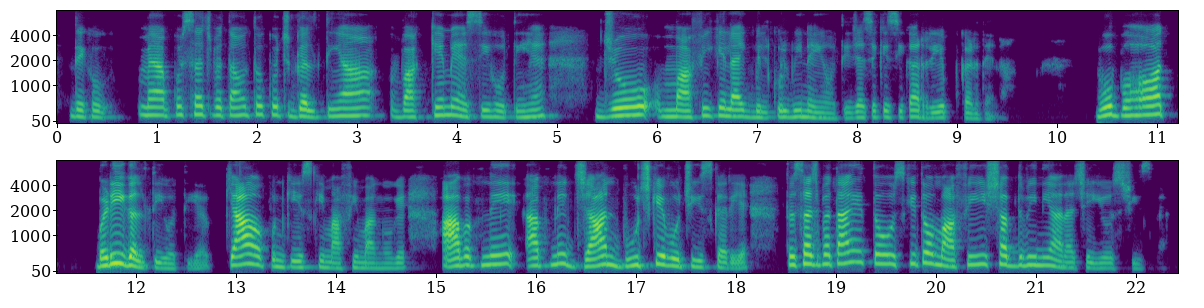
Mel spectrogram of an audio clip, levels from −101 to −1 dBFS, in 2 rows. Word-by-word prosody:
देखो, 170 -2 -6 0.4
मैं 215 -1 -1
आपको 215 +1 -1
सच 225 +1 -3
बताऊँ 210 0 -4
तो 230 - -1
कुछ 220 -2 -5
गलतियाँ 185 +2 -1 0.5
वाक़ई 170 +4 -2
में 220 0 -3
ऐसी 175 -1 -6
होती 160 -1 -8
हैं, 180 +4 -6 0.5
जो 205 +7 +2
माफ़ी 175 +2 -1
के 205 - -1
लायक 175 -3 0
बिल्कुल 160 +1 -7
भी 170 +2 -5
नहीं 155 -4 -6
होती, 135 +1 -15
जैसे 155 +1 -8
किसी 160 0 -10
का 175 +2 -4
रेप 150 +1 -8
कर 140 -2 -10
देना। 60 - -24 1.0
वो 225 +2 +6
बहुत 225 +4 +3 0.5
बड़ी 250 +7 +7
गलती 185 -9 +2
होती 130 - -14
है। 70 +1 -16 0.2
क्या 220 0 +9
आप 240 -5 +5
उनकी 165 -2 -6
इसकी 160 +1 -8
माफी 140 0 -7
माँगोगे? 135 0 -10 0.4
आप 200 +3 +7
अपने 220 +3 -1 0.3
आपने 205 +5 0 0.2
जान-बूझ 195 +1 +3
के 240 - +5
वो 200 -4 +1
चीज़ 170 -1 -7
करी 145 - -7
है 70 - -9 0.4
तो 225 - +3
सच 240 +1 +5
बताएँ, 260 +5 +3
तो 255 -4 -1
उसकी 255 +2 -5
तो 265 +2 +1
माफ़ी 230 +3 +1
शब्द 230 -5 +1
भी 220 +1 -1
नहीं 210 0 -3
आना 160 -6 -4
चाहिए 140 -1 -11
उस 135 0 -13
चीज़ 125 -2 -17
में। - - -34
185 Hz, 170 wpm, -23 LUFS, 160-220 Hz, 1.0 s, क्या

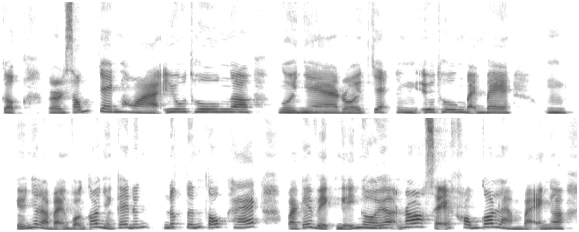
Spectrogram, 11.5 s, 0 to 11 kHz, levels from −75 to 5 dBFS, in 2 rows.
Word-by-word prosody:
cực, - - 0 0.3
rồi 190 -1 +1
sống 240 +9 0
chan 260 -4 +1
hòa, 215 -5 +3
yêu 255 +1 -2
thương, 255 -1 -1
ơ, 240 -2 +4 0.3
người 210 -2 0
nhà 195 -2 +3
rồi 175 -2 -1
cha 235 -2 0
ừm, 215 -2 -5
yêu 240 +4 -1
thương 235 -1 -2
bạn 195 0 -1
bè. 190 -1 +2 0.4
Ừm, 200 -2 -2 0.3
kiểu 205 -1 -1
như 280 +6 -2
là, - - +3
bạn 190 - +2
vẫn 185 - -2
có 310 - -2
những 255 - -3
cái 285 +6 -1
đứng 295 +5 -5 0.2
đức 325 +5 -2
tính 290 +2 -3
tốt 300 +1 +1
khác, 290 +6 +1 0.3
và - - +4
cái 295 +3 -2
việc 230 - +2
nghỉ 205 - 0
ngơi 265 -2 +1
á, 280 - +3
nó 340 +4 +6
sẽ 360 - +4
không 275 -3 -1
có 335 +1 +6
làm 210 - -2
bạn, 180 +3 +1
à, 205 0 +2
245 Hz, 230 wpm, -25 LUFS, 200-285 Hz, 0.4 s, nó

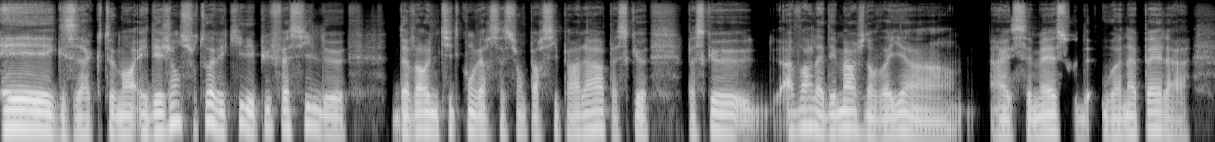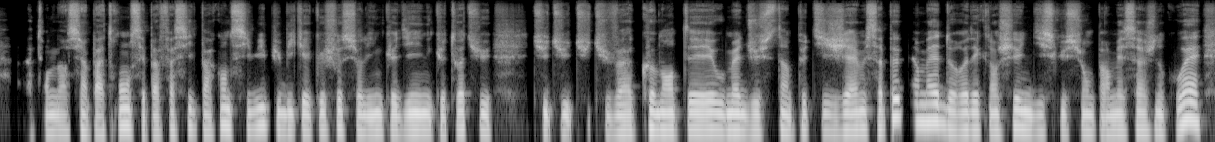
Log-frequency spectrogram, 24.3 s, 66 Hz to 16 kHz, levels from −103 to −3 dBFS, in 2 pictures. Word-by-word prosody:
Exactement, 95 -5 +5
et 95 - +1
des 100 +3 +4
gens, 145 +8 +2
surtout, 140 +1 0
avec 110 -8 +3
qui 140 - -4
il 125 - +1
est 105 - +3
plus 120 - -4
facile 115 +2 0
de 90 -4 0 0.5
d'avoir 105 +1 +2
une 100 -2 +2
petite 105 0 -1
conversation 95 -2 -1
par-ci, 90 +2 -2
par-là 100 +5 +1
parce 85 -6 -3
que 90 -4 -1 0.4
parce 90 -2 +1
que, 100 -7 +1 0.3
avoir 120 +5 0
la 100 -5 +2
démarche 100 +1 +2
d'envoyer 85 +3 +1
un 75 -5 -1 0.4
un 80 +2 -2
SMS 90 +5 +2
ou 80 - -11
d 80 - -5
ou 85 -3 -3
un 85 +2 0
appel 105 +2 +1
à 75 -3 -5 0.5
à - - -16
ton 95 0 -3
ancien 95 +1 0
patron, 95 +7 -1
c'est - - 0
pas 90 - -3
facile. 105 +5 -3
Par 95 -2 -5
contre, 125 0 0
si 105 - +1
lui 125 +2 -1
publie 105 -3 -4
quelque 100 0 -3
chose 110 +3 -3
sur 100 -1 -1
LinkedIn, 100 +1 0
que 85 - -3
toi, 105 +5 -2
tu 100 -3 -4 0.4
tu - - -3
tu - - -4
tu - - -7
tu - - -7
vas 95 +1 -1
commenter 105 +1 +1
ou 100 -1 +1
mettre 100 -1 +2
juste 100 0 -2
un 100 -2 0
petit 100 +1 -5
j'aime, 100 +3 +2
ça 110 0 0
peut 175 +5 +2
permettre 145 0 +2
de 115 - -1
redéclencher 105 0 0
une 110 -2 +2
discussion 95 0 -2
par 90 -2 -4
message. 100 +1 -1
Donc 95 -3 -6
ouais, 150 +3 +3
100 Hz, 190 wpm, -24 LUFS, 90-105 Hz, 0.5 s, Exactement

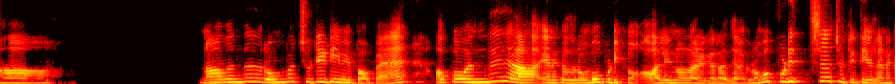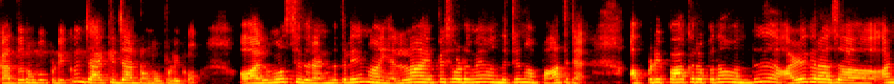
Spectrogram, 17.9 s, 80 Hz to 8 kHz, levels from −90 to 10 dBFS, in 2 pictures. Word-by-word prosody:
ஆ. 230 - -4 2.0
நான் 285 +2 +4
வந்து 305 +3 +1 0.2
ரொம்ப 295 +4 +1
சுட்டி 330 0 0
டிவி 295 -3 0
பார்ப்பேன். 215 +2 -1 0.4
அப்போ 290 +2 -1
வந்து, 300 +3 +3 0.2
அ 270 - +11 0.2
எனக்கு 260 0 -3
அது 245 - -1
ரொம்ப 280 +5 +4
பிடிக்கும். 280 0 -4
All 230 +2 +1
in 245 0 -3
all 240 -1 -2
Azhaguraja. 225 -1 -4
எனக்கு 230 +2 -7
ரொம்ப 355 +9 +2
பிடிச்ச 355 0 -1 0.2
சுட்டி 300 -3 -4
டிவியில 265 -4 -3
எனக்கு 235 -1 -4
அது 245 +4 -4
ரொம்ப 255 -1 -4
பிடிக்கும். 255 +8 -6
ஜாக்கி 250 +2 +1
சான் 245 -2 0
ரொம்ப 215 -1 -7
பிடிக்கும். 210 -2 -7 0.6
அல்மோஸ்ட் 295 +6 0
இது 260 -2 +1
2திலியும் 275 +8 -2
நான் 260 -5 0
எல்லா 275 +6 +2
எபிசோடுமே 300 +1 0
வந்துட்டு 280 0 -1
நான் 275 -1 -3
பாத்துட்டேன். 265 +4 -1 0.5
அப்படி 290 +6 -1
பாக்கறப்ப 290 0 +5
தான் 315 -1 0
வந்து 275 +4 -2 0.3
அழகுராஜா, 290 -2 +2 0.4
அ - - +2
275 Hz, 155 wpm, -24 LUFS, 245-300 Hz, 2.0 s, அ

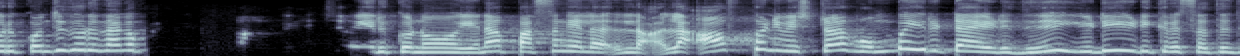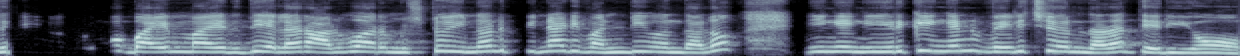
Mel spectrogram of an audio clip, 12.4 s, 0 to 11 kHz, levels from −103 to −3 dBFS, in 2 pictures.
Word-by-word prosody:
ஒரு 310 - 0
கொஞ்ச 310 +2 0
தூரம் 360 -2 +1
தாங்க. 340 +1 +2 0.9
வெளிச்சம் 290 - -6
இருக்கணும். 255 -2 +1
ஏன்னா 285 +5 +3
பசங்க 305 +4 -2
இல் 265 - +1
இல்ல 235 0 +2
எல்லாம் - - +3
ஆஃப் - - -1
பண்ணி 390 -5 +1
வெச்சிட்டா 310 +3 +2
ரொம்ப 290 +6 -1
இருட்டா 330 -4 +1
ஆயிடுது. 245 -2 +1 0.2
இடி 325 +5 +2
இடிக்கிற 300 -3 -1
சத்தத்துக்கு 260 +5 -4
எங்களுக்கு 470 +4 -40
ரொம்ப 485 0 -6
பயமா 270 0 +1
ஆயிடுது. 260 +2 -1
எல்லாரும் 265 0 +2
அழுவ 255 +5 -2
ஆரம்பிச்சிடுச்சுட்டோம். 265 +4 -2
இன்னொன்னு 300 +4 -2
பின்னாடி 315 +3 0
வண்டி 255 +4 -1
வந்தாலும், 250 - -1 0.4
நீங்க 280 +1 0
இங்க 270 0 -1
இருக்கீங்கன்னு 315 0 0
வெளிச்சம் 290 +3 0
இருந்தா 245 -5 +1
தான் 265 -1 -7
தெரியும். 220 -3 -1
275 Hz, 185 wpm, -20 LUFS, 255-315 Hz, 0.9 s, ஏன்னா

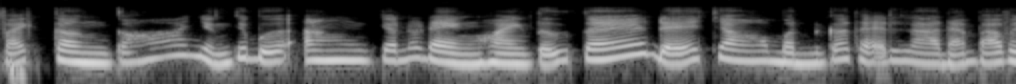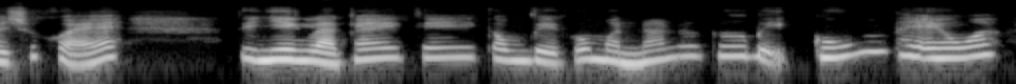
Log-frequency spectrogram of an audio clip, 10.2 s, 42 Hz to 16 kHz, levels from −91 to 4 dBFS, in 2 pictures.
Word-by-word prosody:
phải - - -2
cần 200 -6 +3
có 235 +10 -4
những 205 -11 0
cái 275 - -1
bữa 210 -5 +1
ăn 230 0 +1
cho 225 0 -2
nó 260 +4 -4
đàng 200 -8 +2
hoàng, 180 -2 +2
tử 175 +5 -1
tế 275 +8 +3
để 185 +5 +2
cho 235 -5 -2
mình 195 -3 +1
có 245 - -2
thể 215 -5 -2
là 200 -5 -3
đảm 175 +3 -3
bảo 195 0 -1
về 210 -1 +1
sức 300 +9 -6
khỏe. 185 +10 +1 0.6
Tuy 255 - -2
nhiên 235 0 +5
là 195 -3 +5
cái 260 +3 -1
cái 280 +1 -4
công 235 -3 -1
việc 200 -4 -1
của 245 - -1
mình 220 -7 +2
á, 220 +5 -1
nó 290 +3 -5
cứ 305 0 -2
bị - - -2
cuốn 285 +3 +1 0.2
theo 270 -3 +2
á, 315 +2 +3
230 Hz, 235 wpm, -22 LUFS, 200-270 Hz, 0.6 s, nhiên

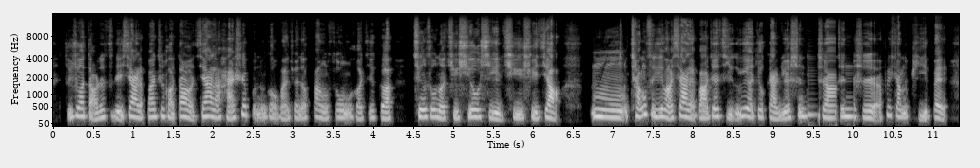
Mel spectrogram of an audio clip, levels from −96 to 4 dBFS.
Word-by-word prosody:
所 - - -3
以 - - +1
说 235 -1 +3
导 160 -7 0
致 195 - +1
自 225 - -14
己 180 - +2
下 220 -1 +2
了 190 - 0
班 215 +1 0
之 225 0 -3
后 215 - 0
到 225 -2 +2
了 185 - -1
家 230 +1 +1
了， 195 -2 0
还 185 -3 0
是 270 +7 -1
不 260 - -9
能 - - -2
够 - - -3
完 - - -4
全 - - -6
地 - - -4
放 205 -4 -3
松 195 0 -3
和 165 -5 -4
这 195 +3 -7
个 175 -3 0 0.2
轻 215 -1 +2
松 215 -1 0
地 180 - +3
去 175 - -3
休 210 +2 +1
息、 180 -7 +1
去 95 -8 -2
睡 170 - -2
觉。 - - +4 0.4
嗯， 205 -4 +3
长 245 +4 +2
此 280 - -1
以 220 - +3
往 185 -3 +4
下 225 +1 +4
来 200 - 0
吧， - - +3
这 225 -1 +1
几 225 - -5
个 300 - -3
月 235 -2 +2
就 210 - -4
感 180 -5 -1
觉 180 - +2
身 215 - -1
体 270 0 -8
上 190 -2 +2
真 225 +1 +1
的 215 - -5
是 190 -4 0
非 255 - -3
常 220 -4 -2
地 - - -1
疲 - - -5
惫， - - +1
210 Hz, 340 characters per minute, -24 LUFS, 185-225 Hz, 0.4 s, 觉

